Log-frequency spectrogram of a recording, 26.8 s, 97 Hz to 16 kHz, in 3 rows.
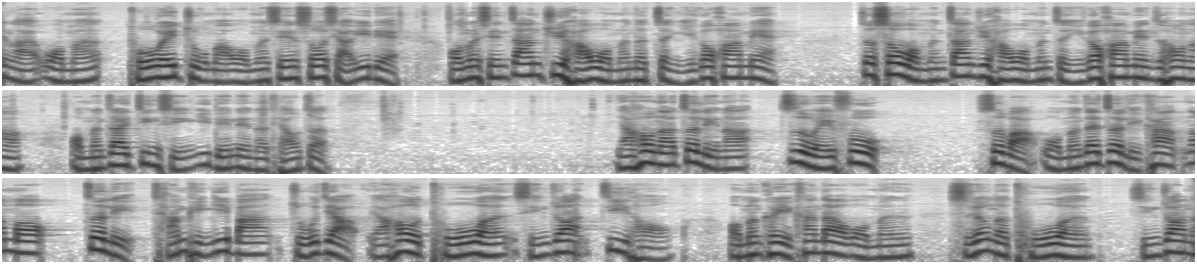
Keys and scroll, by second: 0.3 ctrl+t, 3.1 Return, 8.5 ctrl+t, 10.8 Return, 12.1 Right.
